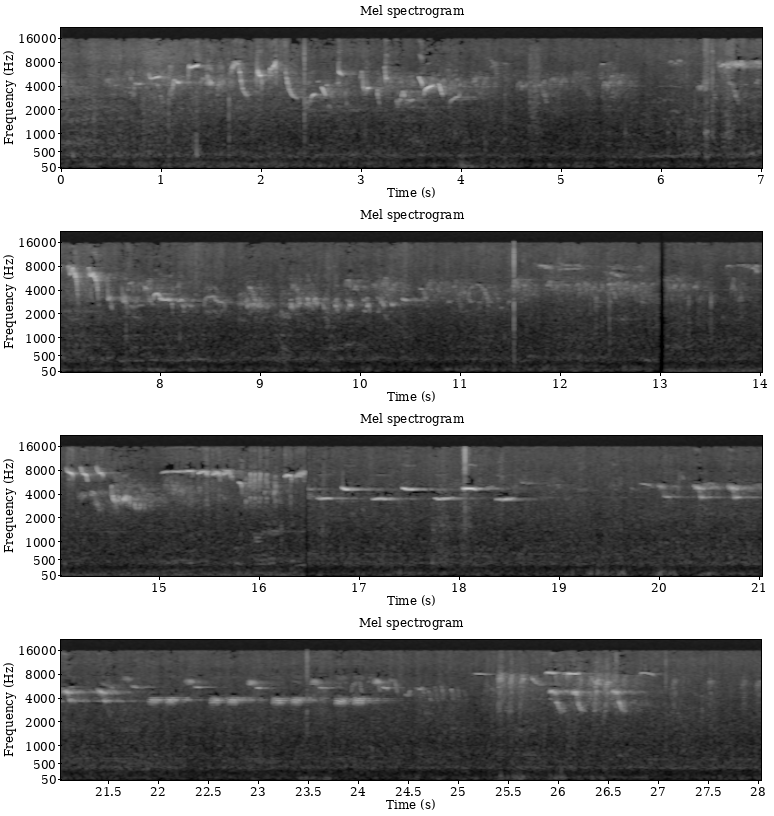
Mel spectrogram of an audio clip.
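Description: Small songbirds singing in a garden: varied high chirps and short trills, then from about two-thirds of the way through a bird repeating short high notes in quick series, over a steady low background hum. The sound cuts out briefly about halfway through.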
